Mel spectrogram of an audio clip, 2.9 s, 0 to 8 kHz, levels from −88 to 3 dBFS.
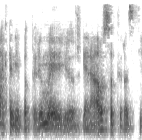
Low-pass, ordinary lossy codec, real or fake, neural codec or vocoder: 7.2 kHz; MP3, 32 kbps; fake; vocoder, 22.05 kHz, 80 mel bands, HiFi-GAN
